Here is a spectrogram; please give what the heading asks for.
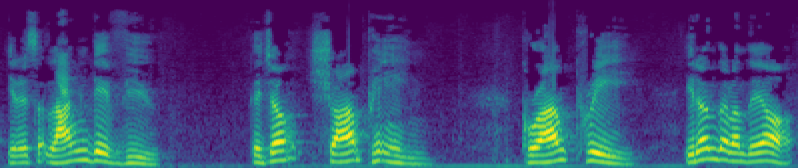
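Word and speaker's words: Grand Prix: 샴페인, 그랑프리 이런 단어인데요. 알파벳으로 써놓으면요 못 읽어요. 그랜드 프릭스 이렇게 읽습니다. 그게 이제 그랑프리거든요.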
